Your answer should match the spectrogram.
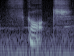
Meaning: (noun) 1. A surface cut or abrasion 2. A line drawn on the ground, as one used in playing hopscotch
- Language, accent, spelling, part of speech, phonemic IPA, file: English, US, scotch, noun / verb / adjective, /skɑt͡ʃ/, En-us-scotch.ogg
